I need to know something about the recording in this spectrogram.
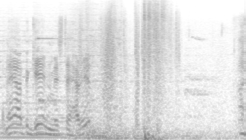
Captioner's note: dirt shifting; body impacting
